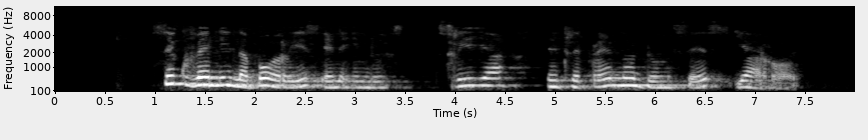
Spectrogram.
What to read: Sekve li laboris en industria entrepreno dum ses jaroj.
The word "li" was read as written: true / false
true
